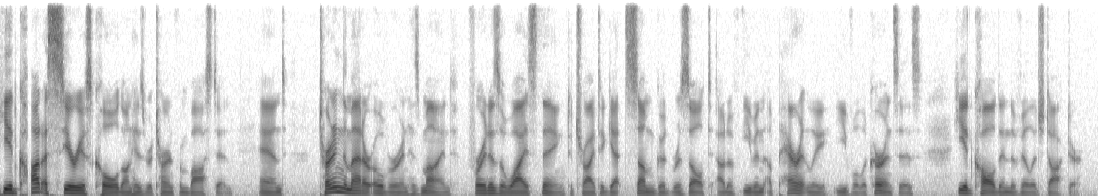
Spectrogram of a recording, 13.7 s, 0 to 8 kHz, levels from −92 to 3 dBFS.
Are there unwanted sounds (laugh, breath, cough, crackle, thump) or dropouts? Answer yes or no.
yes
